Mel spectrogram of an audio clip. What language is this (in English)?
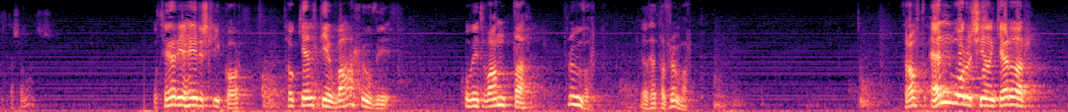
Icelandic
